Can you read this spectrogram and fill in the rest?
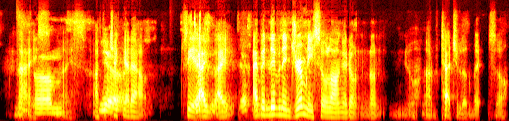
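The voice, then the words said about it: Slight German accent in English. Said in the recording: “you have that like a little bit of a German accent now ... you definitely don't sound like you're from California anymore”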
